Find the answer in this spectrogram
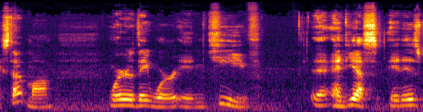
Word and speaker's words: Kyiv: This is how the city is pronounced in Ukrainian.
